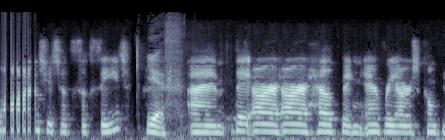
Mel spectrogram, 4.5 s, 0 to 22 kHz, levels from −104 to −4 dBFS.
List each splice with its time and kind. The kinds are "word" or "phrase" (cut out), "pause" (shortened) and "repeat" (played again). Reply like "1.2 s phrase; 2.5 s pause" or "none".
2.3 s word; 2.8 s repeat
